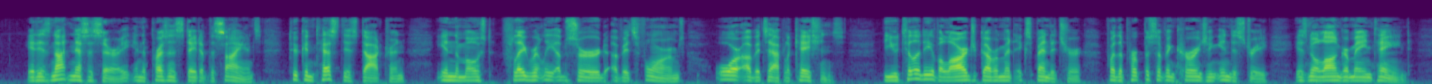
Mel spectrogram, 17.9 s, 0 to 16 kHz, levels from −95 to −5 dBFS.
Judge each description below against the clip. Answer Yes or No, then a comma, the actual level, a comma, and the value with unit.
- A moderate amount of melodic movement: Yes, average, 3.4 semitones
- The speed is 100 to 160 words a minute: Yes, average, 145 wpm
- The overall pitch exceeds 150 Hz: No, low, 115 Hz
